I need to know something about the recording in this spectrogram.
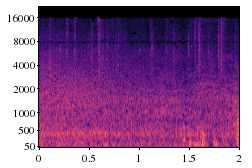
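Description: Steady outdoor road-traffic noise from a town junction, an even rush with a faint low hum and no single event standing out.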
